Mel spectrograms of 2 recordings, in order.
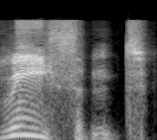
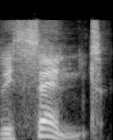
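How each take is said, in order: First: The stress falls on the usual syllable. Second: The stress falls on an unusual syllable. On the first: The speaker calls it right. "instead of recent" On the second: The speaker calls it wrong. "they said recent"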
